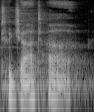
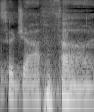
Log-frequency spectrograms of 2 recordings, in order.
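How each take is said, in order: First: The consonant is a t sound. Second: The consonant is a soft English th sound. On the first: The speaker calls it right. "it's Tujatha" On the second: The speaker calls it wrong. "his name isn't Sujatha"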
